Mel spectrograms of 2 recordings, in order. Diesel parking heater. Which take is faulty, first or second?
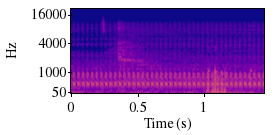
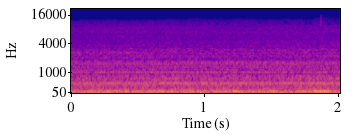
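first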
